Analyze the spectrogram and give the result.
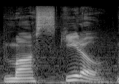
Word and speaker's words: mosquito: 那第二个字呢，就是 mosquito.那 mo 发音为 mosquito, 然后的 q 我们的发音是 k, 那 mosquito 的话有三个音节，就变 mosquito, 所以你听到那个 q 越跟 k, mosquito,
